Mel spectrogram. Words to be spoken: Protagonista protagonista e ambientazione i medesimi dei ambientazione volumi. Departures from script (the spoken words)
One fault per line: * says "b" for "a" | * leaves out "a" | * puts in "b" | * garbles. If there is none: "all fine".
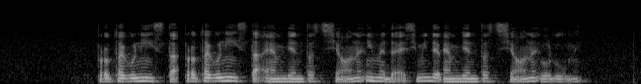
all fine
